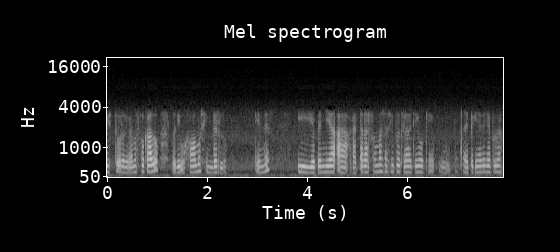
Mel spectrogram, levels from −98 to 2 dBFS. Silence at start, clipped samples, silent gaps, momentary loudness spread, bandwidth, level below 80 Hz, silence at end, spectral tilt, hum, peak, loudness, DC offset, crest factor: 0 s; under 0.1%; none; 14 LU; 5.6 kHz; -72 dBFS; 0.05 s; -7 dB/octave; none; -10 dBFS; -33 LUFS; under 0.1%; 24 dB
